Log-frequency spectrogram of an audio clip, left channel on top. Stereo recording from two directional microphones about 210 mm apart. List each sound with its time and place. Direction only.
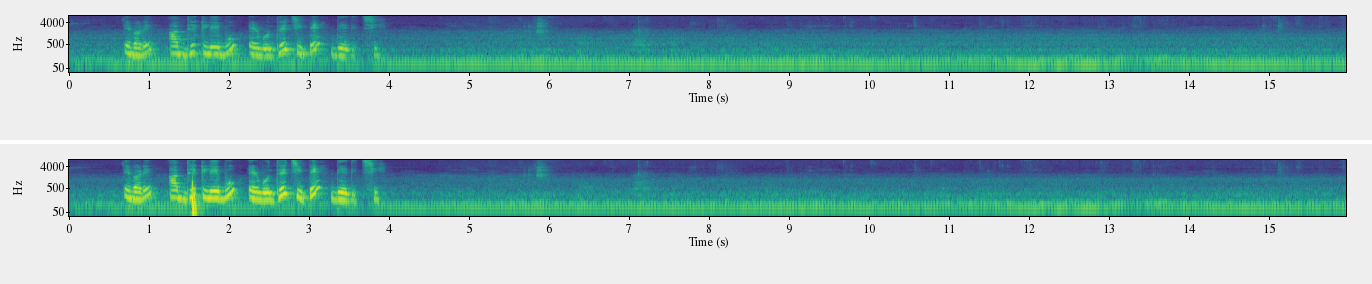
0.7 s a woman's voice: 50° right (ahead or behind)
